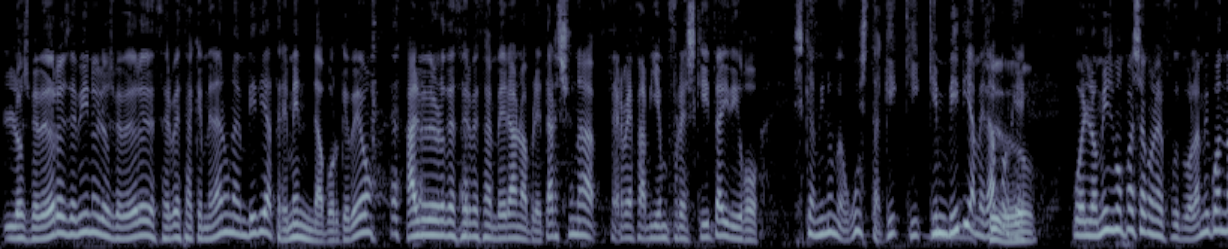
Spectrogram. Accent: Madrid, Community of Madrid, Spain; Oye, ¿de dónde eres? De España. Segunda pregunta. ¿De España de dónde? De Madrid.

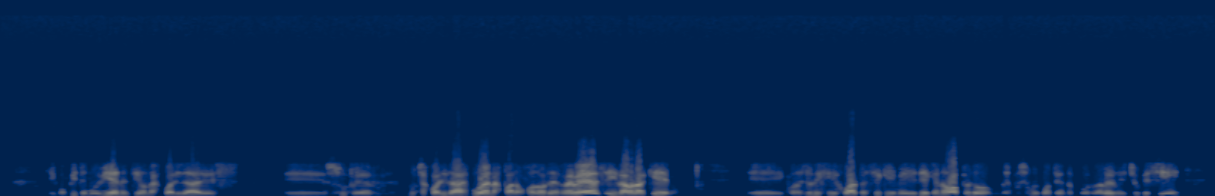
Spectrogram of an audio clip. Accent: Brazil; Spanish is a second language; Más siendo brasileño, que no hay tanta cultura de pádel

